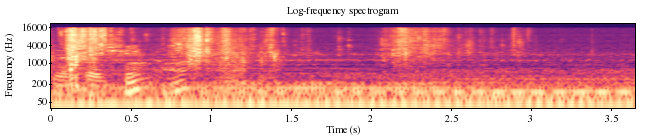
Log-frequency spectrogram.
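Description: Plastic sheeting crinkles and rustles close by.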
